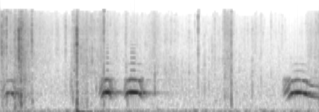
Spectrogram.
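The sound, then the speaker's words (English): Several low, hollow hoots of a northern spotted owl in an uneven pattern, a pair close together then one more after a pause, clear with faint background noise and a few sharp clicks; a recording played by a National Park Service ecologist at almost dusk in a dense forest near Muir Woods, north of San Francisco. “National Park Service ecologist Bill Merkel is playing this recording of a spotted owl in hopes of hearing from a real one.”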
